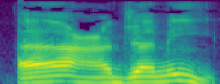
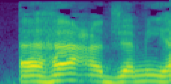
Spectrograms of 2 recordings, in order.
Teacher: فقوله تعالى أعجمي رويت لنا بعدة كيفيات، الأصل فيها على غير حفص أعجمي بهمزتان محقق بهمزتين محققتين، لكن حفصا رواها لنا بهمزة بتسهيل الهمزة الثانية هكذا أعجمي اسمعني الهمزة الأولى محققة والثانية همزة ليست شديدة ليس فيها قفل للمخرج · Shown in: first take · أعجمي. أما أن نقول أهعجمي هكذا بهاء صريحة فهذا لا يصح بحال من الأحوال أخي ياسر.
